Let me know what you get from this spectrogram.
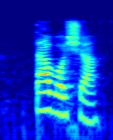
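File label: "тавося", Komi, female; audio dict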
